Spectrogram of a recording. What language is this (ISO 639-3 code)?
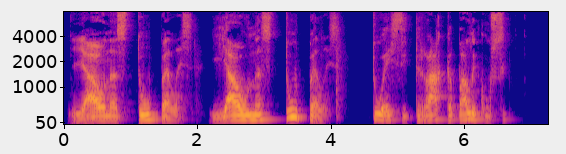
lav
